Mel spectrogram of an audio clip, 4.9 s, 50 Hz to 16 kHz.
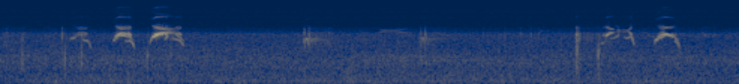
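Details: Osprey at the nest during a meal, recorded 14 July 2012; paired high, whistled chirps, a couple at first, then a fainter cluster about three seconds later, with soft clicks between over a low background hiss.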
